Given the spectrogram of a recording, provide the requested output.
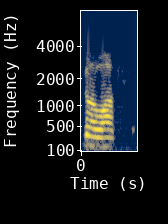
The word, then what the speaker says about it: Norwalk: You don't pronounce the L, or do you? – No, it's Norwalk.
